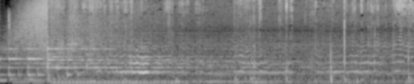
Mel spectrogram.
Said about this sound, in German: Diese Tigermücke hat es aber wirklich in sich. Warum? Sie verbreitet die häufigste Infektionskrankheit der Welt.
